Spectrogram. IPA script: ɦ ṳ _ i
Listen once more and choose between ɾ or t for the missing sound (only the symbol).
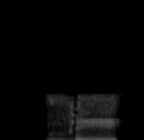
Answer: ɾ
